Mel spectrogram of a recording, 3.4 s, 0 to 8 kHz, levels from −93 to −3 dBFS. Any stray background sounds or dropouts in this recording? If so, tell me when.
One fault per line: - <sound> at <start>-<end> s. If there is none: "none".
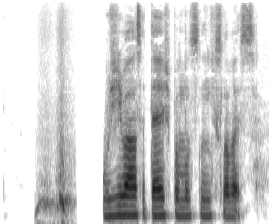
- whoosh at 0.4-1.0 s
